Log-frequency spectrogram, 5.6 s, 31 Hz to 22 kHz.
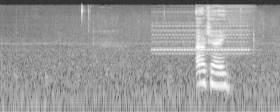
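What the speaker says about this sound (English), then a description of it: "Oh, and now the phone's ringing." Telephone ringing in the horror video game Resident Evil 7: a bright electronic ring starts midway and pulses in two loud bursts, with a brief spoken word over it and quiet game ambience before.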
